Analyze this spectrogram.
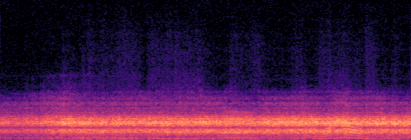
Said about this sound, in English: Watch what the captain's doing, son. I've opened her up now. That hiss of air is the warning. Any second, the water will come whamming through this nozzle.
